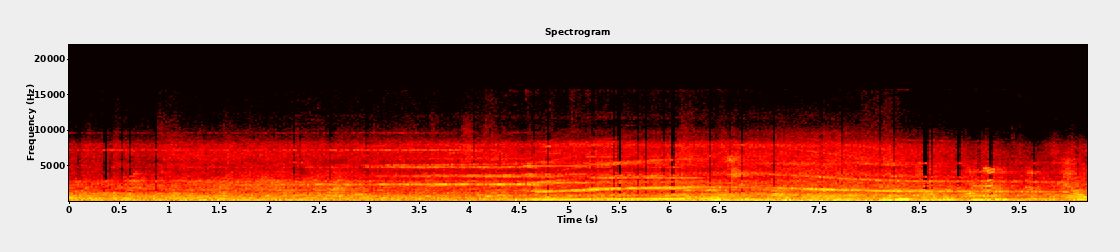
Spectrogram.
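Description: Siemens S200 light rail car pulling in along an underground station platform: steady rumble of wheels on rail under the high whine of its electric traction drive. The whine rises in pitch about halfway through, then falls steadily as the car slows.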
